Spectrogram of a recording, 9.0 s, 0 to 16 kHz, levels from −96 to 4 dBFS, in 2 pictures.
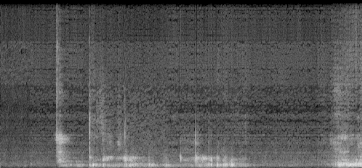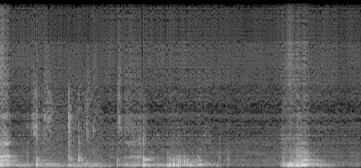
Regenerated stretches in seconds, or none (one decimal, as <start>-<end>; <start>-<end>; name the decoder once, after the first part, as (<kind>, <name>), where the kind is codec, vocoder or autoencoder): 0.0-1.2 (codec, SNAC); 2.1-5.1; 5.8-9.0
